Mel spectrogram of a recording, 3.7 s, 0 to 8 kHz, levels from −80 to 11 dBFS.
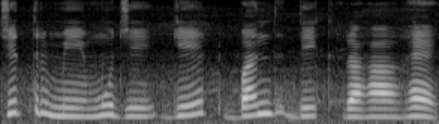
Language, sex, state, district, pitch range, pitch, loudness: Hindi, female, Madhya Pradesh, Katni, 190-235 Hz, 205 Hz, -18 LUFS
